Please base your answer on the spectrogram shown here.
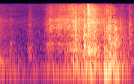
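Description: A drawer slides out of a tool chest with a smooth, rumbling scrape that swells toward the end, close by, with no talking.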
